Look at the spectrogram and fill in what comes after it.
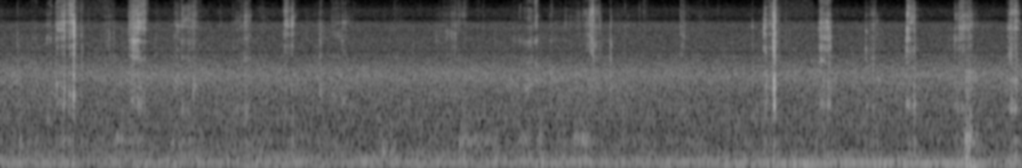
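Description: Dry fruit-ring cereal being chewed: a few sharp crunches, a pair early on and a quicker run of them in the last few seconds, over a steady low hum.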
